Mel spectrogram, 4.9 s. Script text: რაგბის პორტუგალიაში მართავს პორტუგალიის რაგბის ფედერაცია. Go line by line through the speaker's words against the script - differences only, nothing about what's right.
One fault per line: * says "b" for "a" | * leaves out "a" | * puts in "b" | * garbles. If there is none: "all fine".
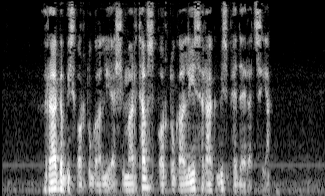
all fine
